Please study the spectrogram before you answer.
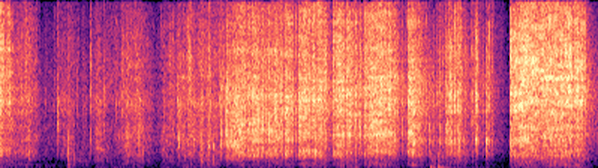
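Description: A narrow green nylon hook-and-loop strip is ripped off red loop fastener by fingers with long nails. The result is a bright, crunchy crackling tear that starts quieter, grows louder and steadier from about halfway, breaks off briefly, then resumes as a loud rip before fading.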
